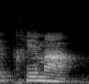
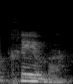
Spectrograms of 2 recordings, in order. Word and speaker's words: tréma: maioria gigantesca das palavras, elas vão ter a sílaba tônica no final, tá? A última sílaba é a sílaba tônica. Na maioria gigantesca das palavras, como nesse caso a gente lê tréma, tá?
